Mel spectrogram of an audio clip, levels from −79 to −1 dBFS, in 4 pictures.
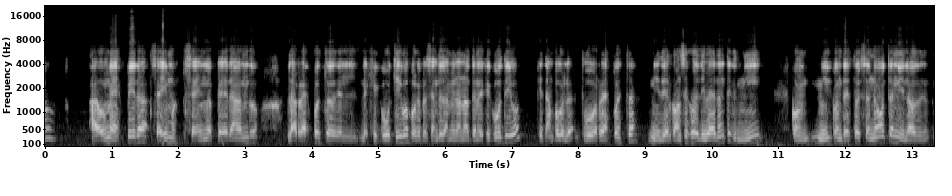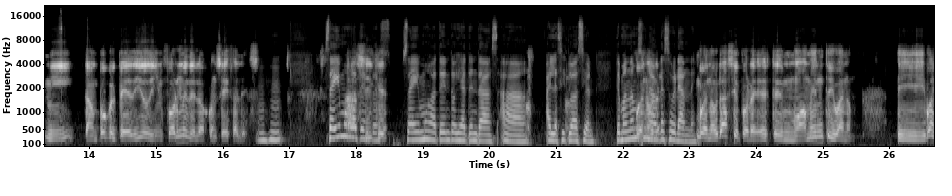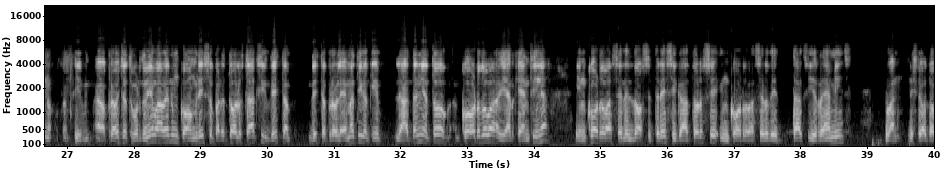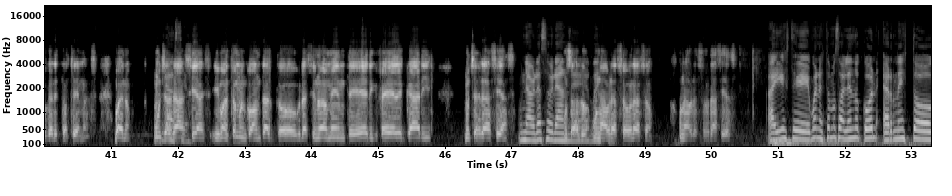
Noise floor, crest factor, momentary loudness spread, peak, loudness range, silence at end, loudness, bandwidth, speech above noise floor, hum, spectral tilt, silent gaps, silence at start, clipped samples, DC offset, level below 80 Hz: -55 dBFS; 20 dB; 11 LU; -4 dBFS; 8 LU; 0 s; -21 LUFS; 16 kHz; 32 dB; none; -2 dB/octave; none; 0 s; under 0.1%; under 0.1%; -64 dBFS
